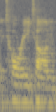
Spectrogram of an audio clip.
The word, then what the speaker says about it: Triton: Well, they pronounce it closer to like the original Greek.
